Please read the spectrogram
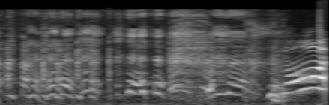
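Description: People laughing in a continuous run of short, quick giggles.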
